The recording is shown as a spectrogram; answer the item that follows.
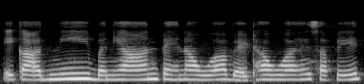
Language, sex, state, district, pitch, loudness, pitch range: Hindi, female, Madhya Pradesh, Bhopal, 225 Hz, -13 LUFS, 220-235 Hz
